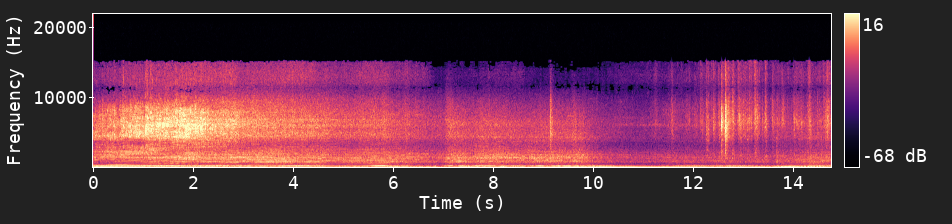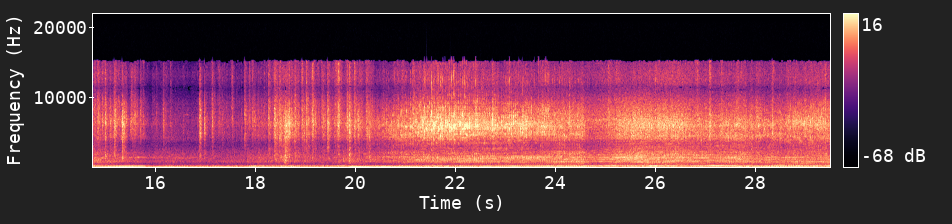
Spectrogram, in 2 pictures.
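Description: Race-prepared BMW E36's engine at full throttle, heard from inside its stripped cabin. The revs climb through the gears, drop at each shift, and fall away under braking before it pulls hard again.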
